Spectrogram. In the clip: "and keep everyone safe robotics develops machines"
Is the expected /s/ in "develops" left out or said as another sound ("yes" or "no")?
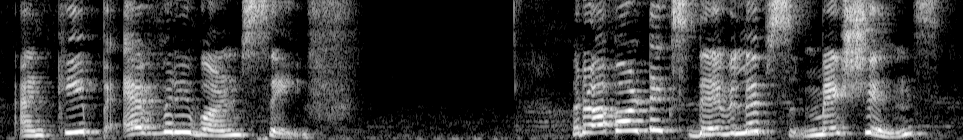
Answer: no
